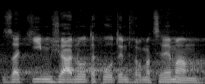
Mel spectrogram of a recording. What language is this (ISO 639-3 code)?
ces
